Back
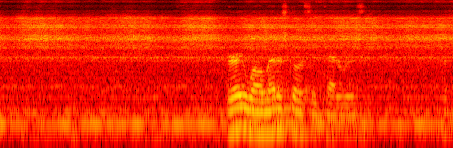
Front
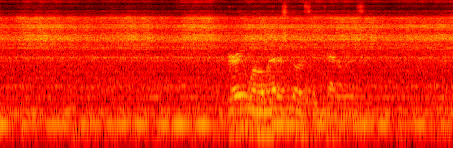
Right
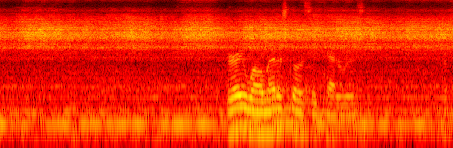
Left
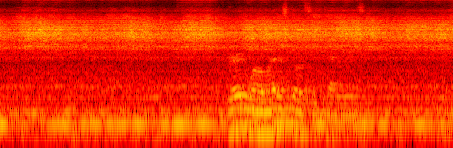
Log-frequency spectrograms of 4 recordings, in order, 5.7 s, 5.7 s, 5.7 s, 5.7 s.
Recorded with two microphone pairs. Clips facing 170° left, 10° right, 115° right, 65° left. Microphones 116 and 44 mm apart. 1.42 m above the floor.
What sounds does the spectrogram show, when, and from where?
0.0 s an insect: 170° right, 4 m
2.8 s a man speaking: 130° right, 1.0 m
